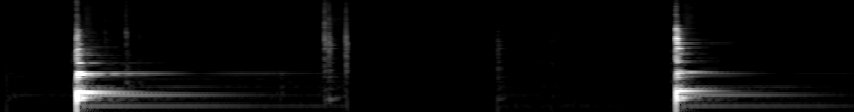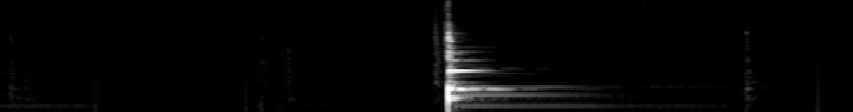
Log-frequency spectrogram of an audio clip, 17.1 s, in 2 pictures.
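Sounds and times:
cello pizzicato mezzo forte on the C string: 0.2s - 2.4s, 5.0s - 9.5s, 11.0s - 16.7s.

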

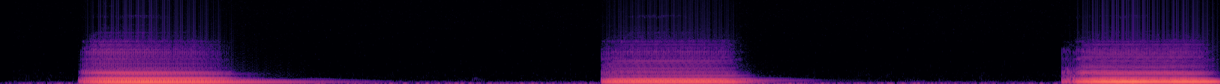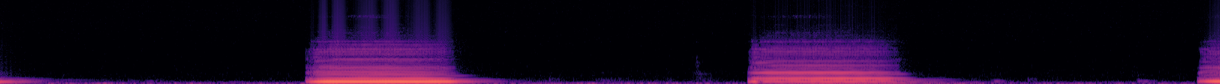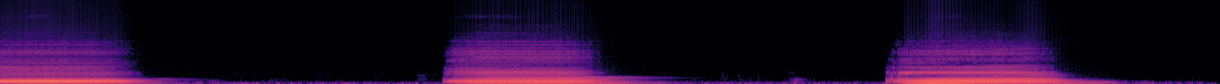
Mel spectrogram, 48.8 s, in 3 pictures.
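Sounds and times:
double bass bowed pianissimo on the E string: 1.1s - 3.8s, 8.0s - 10.2s, 14.2s - 16.6s, 20.4s - 22.7s, 26.3s - 28.6s, 32.3s - 34.7s, 38.5s - 41.2s, 44.4s - 47.4s.

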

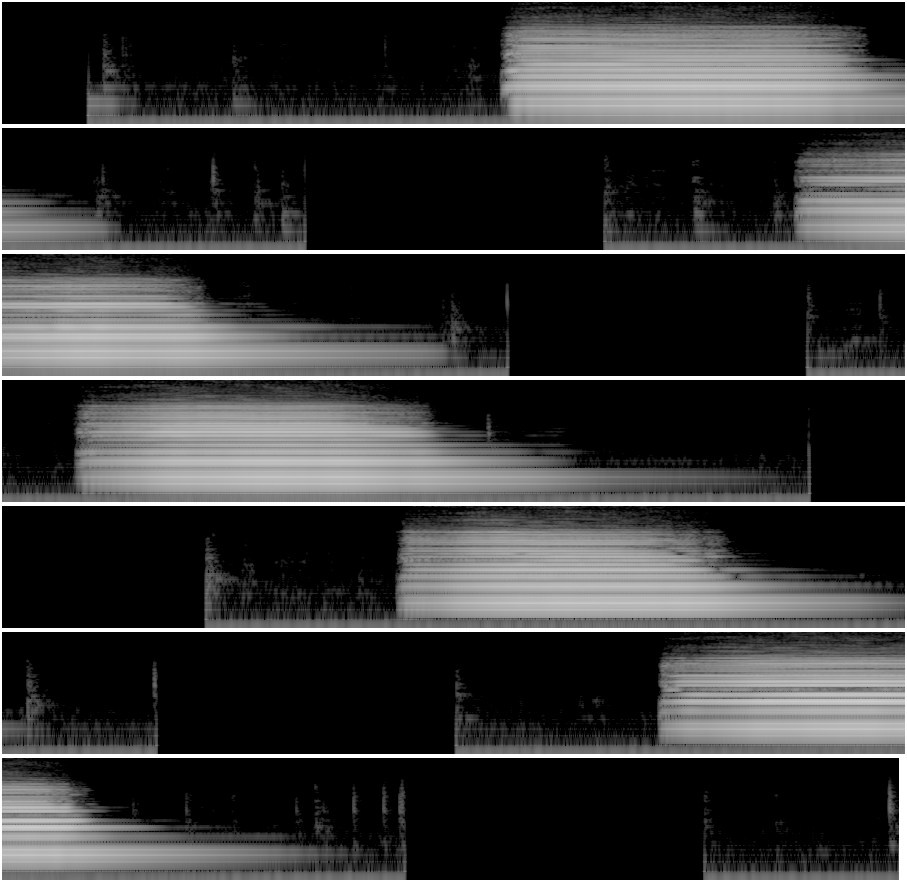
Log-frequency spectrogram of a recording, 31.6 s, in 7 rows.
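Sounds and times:
cello played arco mezzo forte on the C string: 2.4s - 5.1s, 8.4s - 11.4s, 13.9s - 17.0s, 20.0s - 22.6s, 25.8s - 28.6s.

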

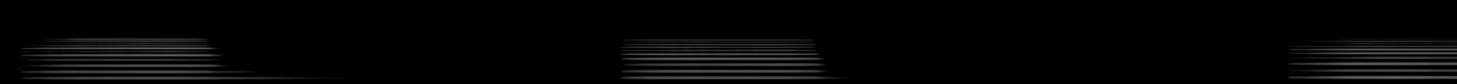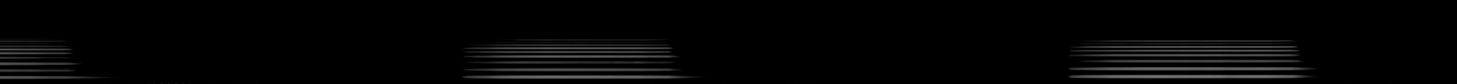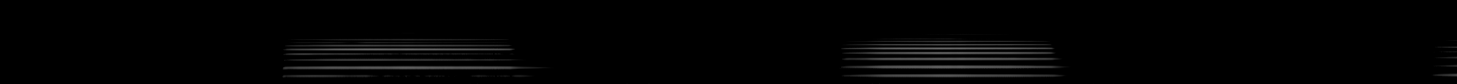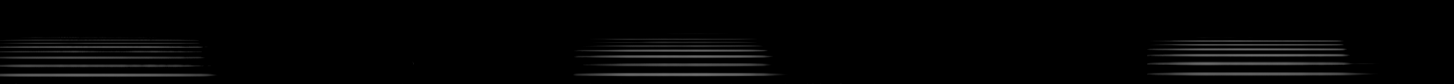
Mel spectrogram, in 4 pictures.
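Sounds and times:
viola bowed on the D string: 0.2s - 3.5s, 6.2s - 8.6s, 12.8s - 15.8s, 19.2s - 21.6s, 25.2s - 27.8s, 32.0s - 35.0s, 37.6s - 39.9s, 43.4s - 45.9s, 49.4s - 51.7s, 55.2s - 57.6s.

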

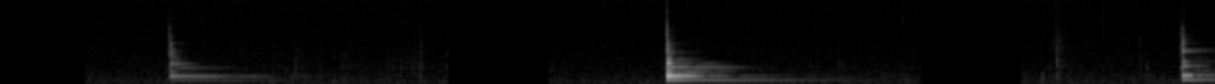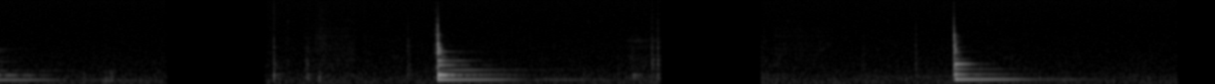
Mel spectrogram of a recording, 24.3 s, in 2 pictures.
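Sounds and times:
violin pizzicato pianissimo notes on the G string, G3 and B3: 1.7s - 2.8s, 6.7s - 7.9s, 16.5s - 17.4s, 21.7s - 22.7s.

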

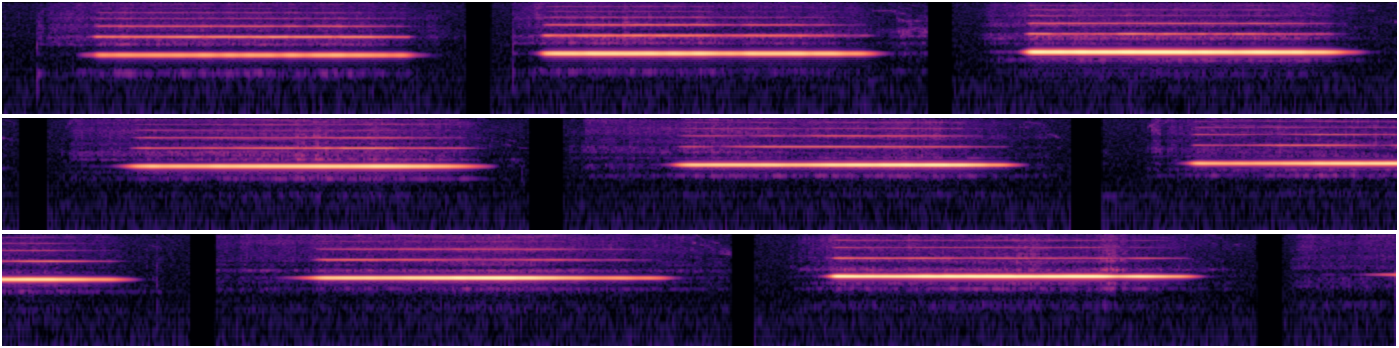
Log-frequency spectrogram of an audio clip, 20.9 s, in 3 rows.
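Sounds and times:
very soft flute notes without vibrato: 0.4s - 4.4s, 5.1s - 6.8s, 7.6s - 9.5s, 10.3s - 12.1s, 12.9s - 14.7s, 15.4s - 17.3s, 18.0s - 20.0s.

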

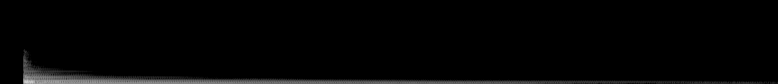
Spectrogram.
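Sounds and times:
double bass pizzicato fortissimo on A2: 0.2s - 5.6s.

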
